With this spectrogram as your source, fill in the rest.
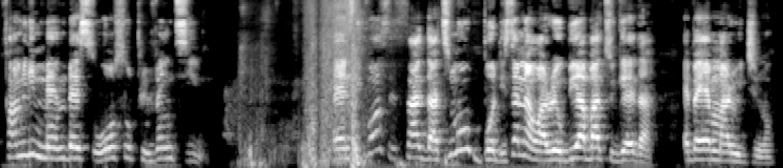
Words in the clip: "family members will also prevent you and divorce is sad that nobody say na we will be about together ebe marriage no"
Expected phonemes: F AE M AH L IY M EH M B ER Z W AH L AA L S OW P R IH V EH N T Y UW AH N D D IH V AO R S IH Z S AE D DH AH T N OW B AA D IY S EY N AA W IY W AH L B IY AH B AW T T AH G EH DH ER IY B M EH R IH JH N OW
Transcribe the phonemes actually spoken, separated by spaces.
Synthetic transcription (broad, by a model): F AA M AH L IY M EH M B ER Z W AH L AA L S OW P R IH V EH N T Y UW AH N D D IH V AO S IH S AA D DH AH T N OW B AA D IY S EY N AA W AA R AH W B IY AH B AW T T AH G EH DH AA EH B M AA R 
